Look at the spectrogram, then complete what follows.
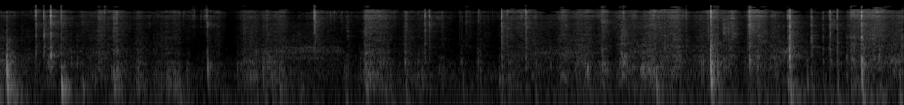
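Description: Cardboard shipping box being pried and torn open by hand: paper and cardboard tearing and crinkling, with scattered taps and knocks as the box is handled, one sharper knock late on.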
